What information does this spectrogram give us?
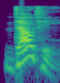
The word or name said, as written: doughty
